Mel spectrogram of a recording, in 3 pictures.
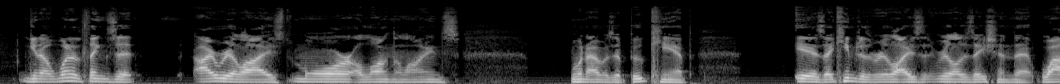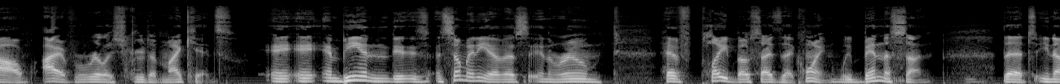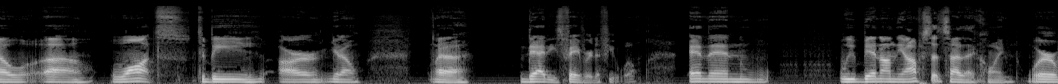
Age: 40-59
